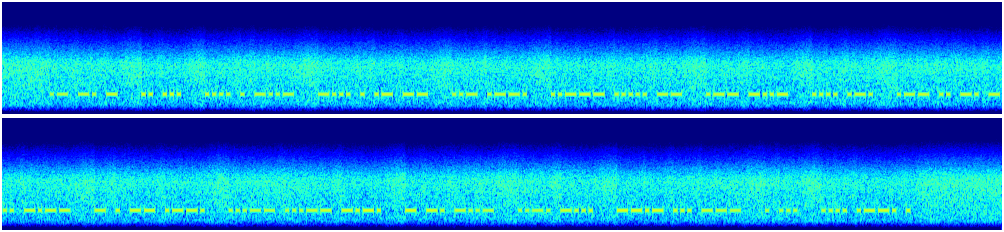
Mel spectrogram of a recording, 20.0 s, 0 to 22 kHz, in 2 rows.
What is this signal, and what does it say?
Morse code, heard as a keyed tone, machine-sent, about 34 wpm, 710 Hz, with radio static. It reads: ANT IS HEX BEAM UP 25M WX HR WINDY TEMP 33C TNX FB QSO ES HPE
